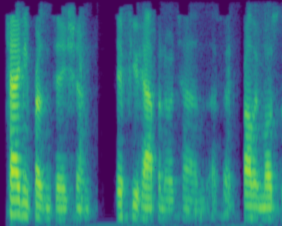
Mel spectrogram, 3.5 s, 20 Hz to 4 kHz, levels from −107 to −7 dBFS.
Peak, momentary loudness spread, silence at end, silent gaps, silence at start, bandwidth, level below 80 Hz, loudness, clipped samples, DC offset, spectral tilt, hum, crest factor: -4 dBFS; 18 LU; 0.05 s; none; 0.1 s; 4 kHz; -68 dBFS; -28 LUFS; under 0.1%; under 0.1%; -9.5 dB/octave; none; 24 dB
